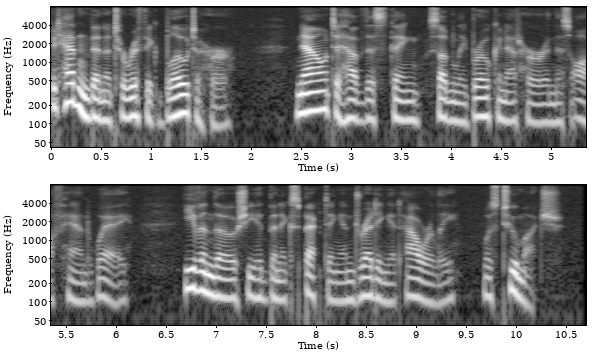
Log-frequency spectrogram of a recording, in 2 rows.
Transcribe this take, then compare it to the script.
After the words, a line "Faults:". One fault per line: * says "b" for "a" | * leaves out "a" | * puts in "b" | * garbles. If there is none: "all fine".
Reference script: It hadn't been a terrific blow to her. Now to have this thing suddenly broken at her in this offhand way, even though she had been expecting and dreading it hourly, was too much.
It hadn't been a terrific blow to her. Now to have this thing suddenly broken at her in this offhand way, even though she had been expecting and dreading it hourly, was too much.
Faults:
all fine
